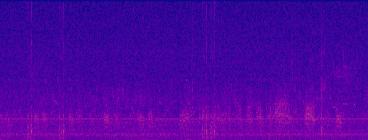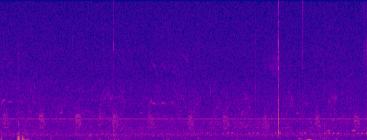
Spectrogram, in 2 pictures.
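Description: A lioness grunts softly nearby.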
